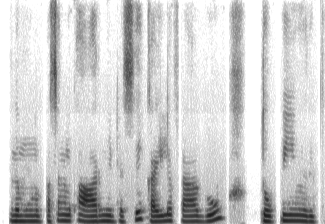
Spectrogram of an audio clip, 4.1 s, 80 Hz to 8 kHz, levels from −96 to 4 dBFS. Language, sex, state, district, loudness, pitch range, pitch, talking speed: Tamil, female, Tamil Nadu, Namakkal, -16 LUFS, 190-210 Hz, 200 Hz, 130 wpm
